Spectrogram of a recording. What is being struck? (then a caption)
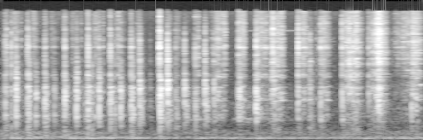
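Clay brick. Fingertips and nails scratch and tap the rough, porous surface of a solid red clay brick lying outdoors on the ground. A fast, uneven run of dry, bright scratches and crisp taps follows, each one short with no ring.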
